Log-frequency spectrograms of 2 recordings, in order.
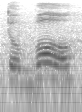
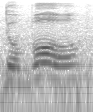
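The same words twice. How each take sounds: No difference in how they are said.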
